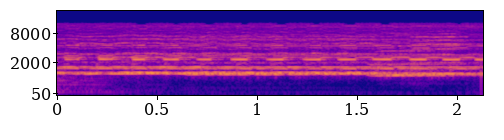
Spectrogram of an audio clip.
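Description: A flute holds a long high note over a thin sustained chord, with the rest of the orchestra dropped out; the note steps down slightly about one and a half seconds in.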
